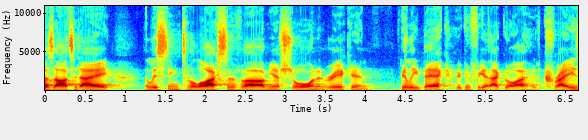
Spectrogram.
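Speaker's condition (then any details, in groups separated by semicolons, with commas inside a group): No condition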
